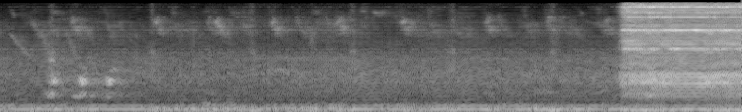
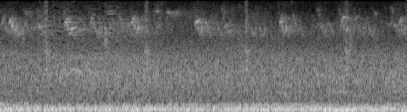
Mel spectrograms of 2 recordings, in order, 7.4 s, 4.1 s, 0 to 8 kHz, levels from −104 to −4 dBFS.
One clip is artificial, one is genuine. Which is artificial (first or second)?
first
